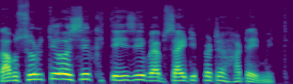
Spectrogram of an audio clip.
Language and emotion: Kashmiri, neutral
